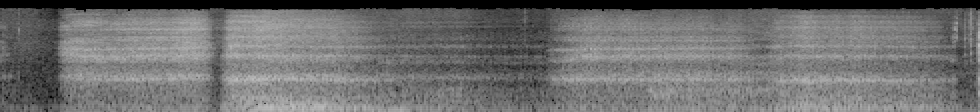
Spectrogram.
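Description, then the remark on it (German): Someone imitates the heavy, raspy breathing of an anonymous telephone caller: several long, loud inhales and exhales in a slow rhythm, with brief pauses between them and no talking. “Egal was das Telefon, wer das Telefon abgenommen hat, meine Oma, ihr Lebensgefährte oder ich oder ein anderes Mitglied der Familie, es wurde immer nur laut geatmet.”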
